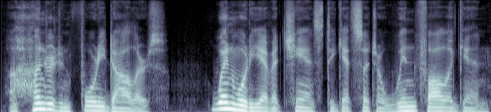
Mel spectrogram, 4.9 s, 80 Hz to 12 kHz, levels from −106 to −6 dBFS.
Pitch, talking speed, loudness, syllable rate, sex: 115 Hz, 205 wpm, -18 LUFS, 5.3 syllables/s, male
